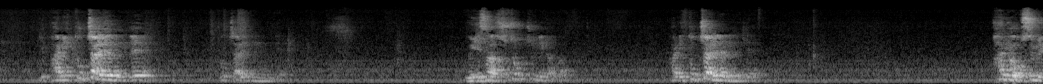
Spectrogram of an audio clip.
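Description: A man preaches with animation into a microphone, in short bursts with pauses, in a room with some echo.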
